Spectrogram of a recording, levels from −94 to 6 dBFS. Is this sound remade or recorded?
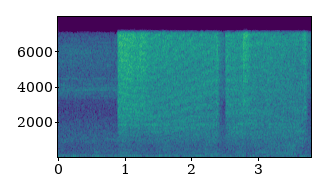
recorded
